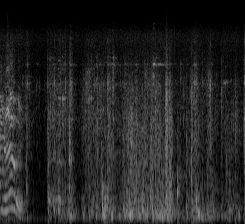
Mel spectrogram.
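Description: A wooden chair scrapes and clatters.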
